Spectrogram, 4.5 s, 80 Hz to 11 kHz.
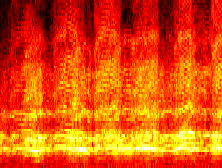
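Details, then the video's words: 15 or more Australian ravens circling an injured raven, possibly hit by a car, in a street in Kellyville, Sydney, 1 July 2012, give a continuous overlapping chorus of harsh, drawn-out wailing caws in apparent distress, lasting about 30 minutes. "Australian ravens mourning member's death"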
